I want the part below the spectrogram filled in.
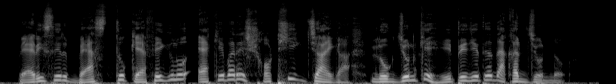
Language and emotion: Bengali, happy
